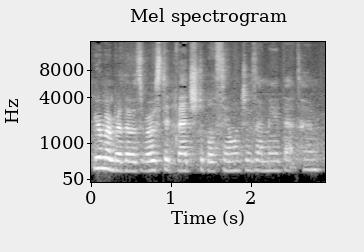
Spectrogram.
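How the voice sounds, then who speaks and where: A woman's voice: medium pitch, flat delivery, fairly quick. A woman hosting a casual cooking video at home, a mother who teases playfully and laughs often while she works. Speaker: cooking vlog host and mother. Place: home kitchen. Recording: noisy home kitchen recording.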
